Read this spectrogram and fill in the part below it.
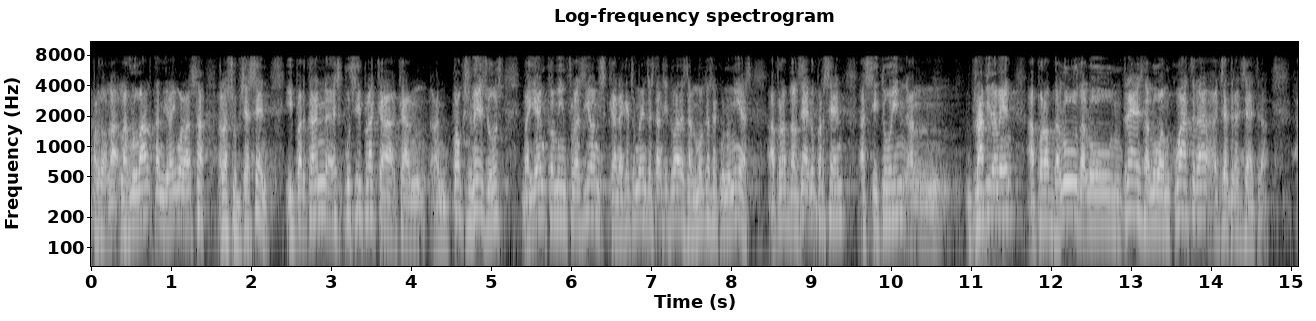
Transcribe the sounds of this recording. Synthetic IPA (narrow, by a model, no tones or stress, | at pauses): pəɾðolələɣluβ̞alˠt̪ənd̪iɾaiɣwalansəələsubʒəsen | ipəɾt̪anespusipləkəkəmə̰mpɔkzmezus | bəjɛmkɔmiɱfləsionskəːnəkɛt̪zmumẽnzəst̪ansit̪uaðəzəmːɔlˠt̪əzəkunumiəs | əpɾɔp̚d̪əlˠzɛɾupəɾsen | əsːit̪uinəm | rapiðəmenəpɾɔp̚d̪əluðəlunt̪ɾɛzðəluəmkwat̪ɾəəɡzɛt̪əɾəːɡzɛt̪əɾə̰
